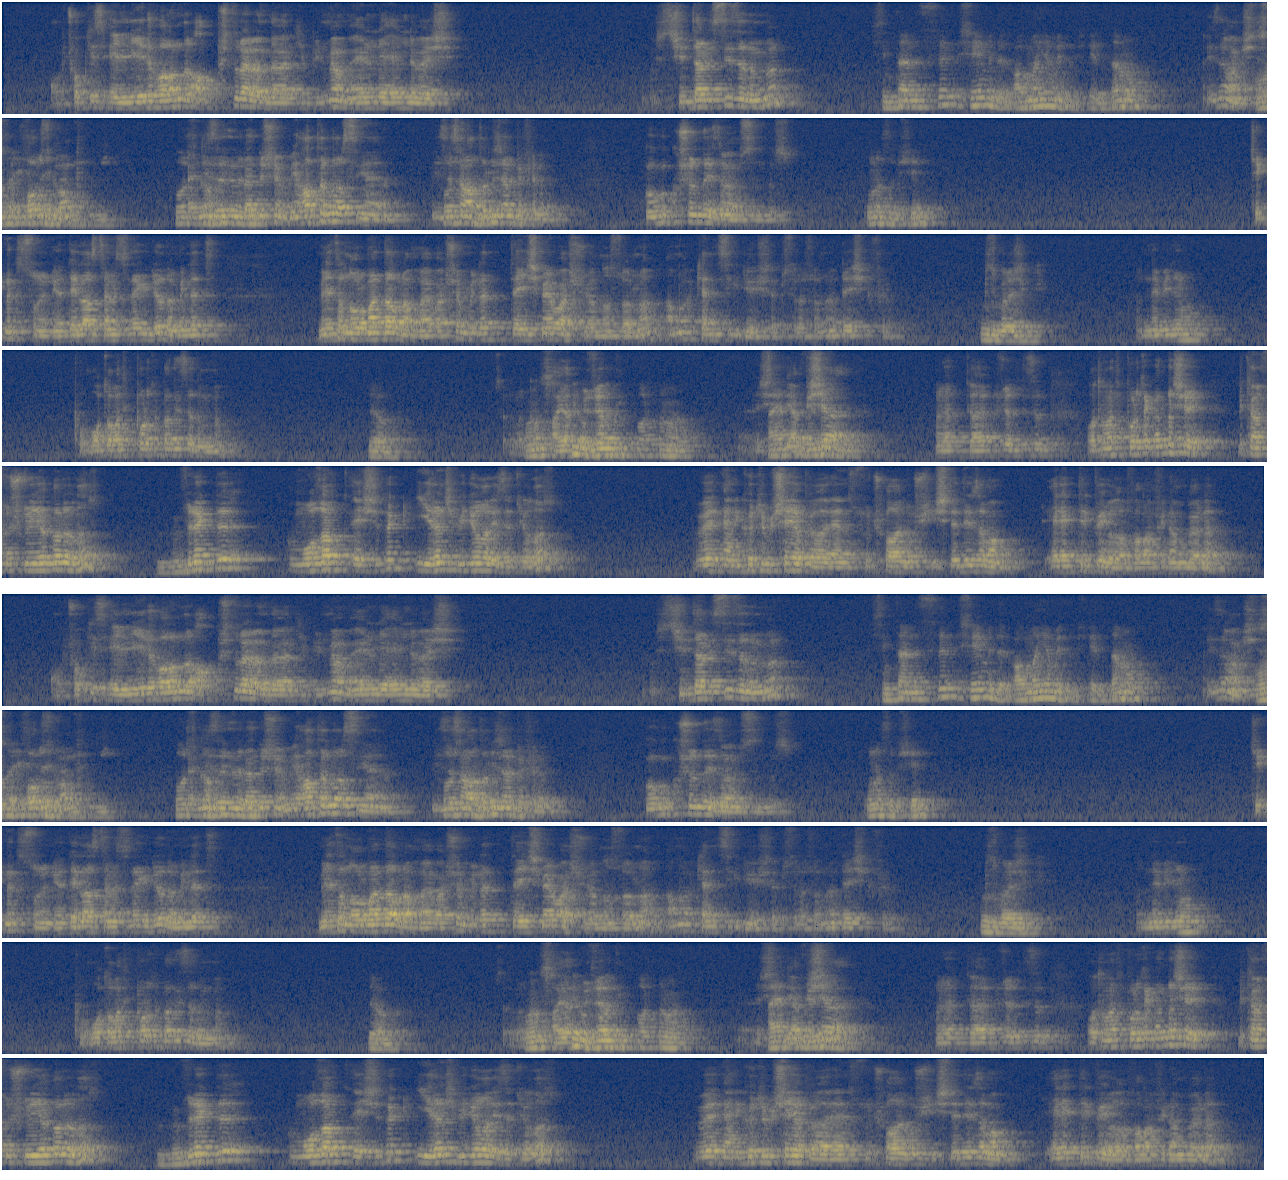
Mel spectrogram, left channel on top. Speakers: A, on the left; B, on the right.
A: Abi çok kesin 57 falandır. 60'tır herhalde belki. Bilmiyorum 50-55. Schindler List'i izledin mi?
B: Şinterlisi şey miydi? Almanya mıydı bir şeydi değil mi? o?
A: İzlememişsin
B: Onu
A: işte.
B: da eskiden
A: Forrest
B: izlemişimdir.
A: Gump.
B: Force
A: Bence
B: Gump'ı
A: izlediğini
B: izledim.
A: ben düşünüyorum. Ya hatırlarsın yani.
B: Force
A: İzlesen hatırlayacağım
B: Gump'ı izledim.
A: bir film. Google Kuşu'nu da izlememişsindir.
B: O nasıl bir şey?
A: Jack Nicholson oynuyor. Deli hastanesine gidiyor da millet Millete normal davranmaya başlıyor. Millet değişmeye başlıyor ondan sonra. Ama kendisi gidiyor işte bir süre sonra. Değişik bir film.
B: Hmm.
A: Psikolojik. Ne bileyim
B: O
A: po- Otomatik Portakal'ı izledin mi?
B: yok.
A: Mesela bak
B: O nasıl
A: Hayat
B: bir <laughs> otomatik
A: Güzel
B: portlama?
A: e, işte
B: Hayat
A: ya
B: Güzel'i
A: bir şey
B: izledim.
A: Hayat, Hayat Güzel'i izledim. Otomatik Portakal'da şey bir tane suçluyu yakalıyorlar.
B: Hı hı.
A: Sürekli Mozart eşliğinde iğrenç videolar izletiyorlar. Ve yani kötü bir şey yapıyorlar yani suç falan uş- işlediği zaman elektrik veriyorlar falan filan böyle.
